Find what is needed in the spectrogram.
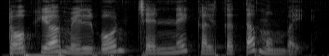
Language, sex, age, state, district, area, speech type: Tamil, female, 45-60, Tamil Nadu, Coimbatore, rural, spontaneous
